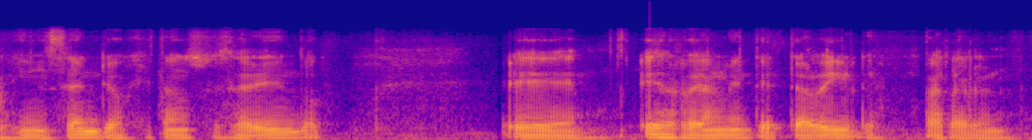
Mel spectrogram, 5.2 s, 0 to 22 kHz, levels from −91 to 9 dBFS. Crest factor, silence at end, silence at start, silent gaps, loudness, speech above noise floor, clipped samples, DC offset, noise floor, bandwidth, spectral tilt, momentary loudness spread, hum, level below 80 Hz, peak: 18 dB; 0 s; 0 s; none; -19 LUFS; 24 dB; under 0.1%; under 0.1%; -41 dBFS; 9.8 kHz; -6 dB/octave; 8 LU; none; -30 dBFS; 0 dBFS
